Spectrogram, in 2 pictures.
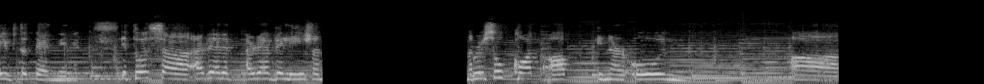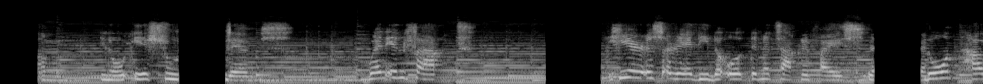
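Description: Digital broadcast dropouts mute the sound at 3.21–4.73 s, 8.38–10.27 s, 11.62–12.15 s, 15.29–15.89 s and 18.57–19.10 s. The receiver lost valid frames and muted. Each hole begins with an 8 ms fade to silence. The programme carried on during each gap, so that audio is lost.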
